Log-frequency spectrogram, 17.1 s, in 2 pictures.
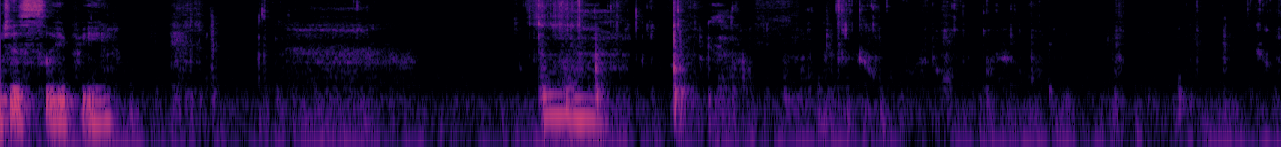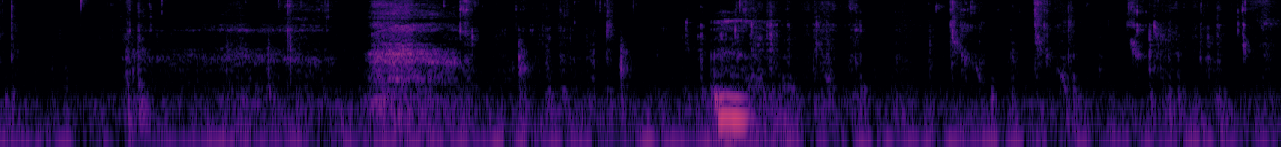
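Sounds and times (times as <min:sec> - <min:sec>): tortilla chips crunching: 0:03.4 - 0:17.0.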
